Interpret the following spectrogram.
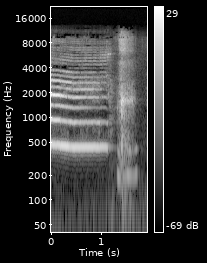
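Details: A Siberian Husky answering its owner in a back-and-forth exchange gives a long, level, drawn-out howl lasting about a second. A short voice-like sound follows after a brief gap, indoors.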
